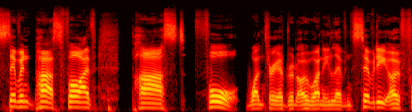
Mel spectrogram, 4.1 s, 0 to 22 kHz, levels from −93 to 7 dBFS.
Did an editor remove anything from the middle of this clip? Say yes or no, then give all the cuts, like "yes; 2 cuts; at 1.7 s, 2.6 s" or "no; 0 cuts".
yes; 2 cuts; at 1.2 s, 1.9 s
